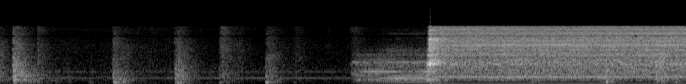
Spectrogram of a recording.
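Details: Motor for rotoverter experiments, run unloaded on 3-phase in star mode on a homemade mount and drawing about 185W: a few clicks, then a loud, steady hiss and an even hum. It is unusually noisy.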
